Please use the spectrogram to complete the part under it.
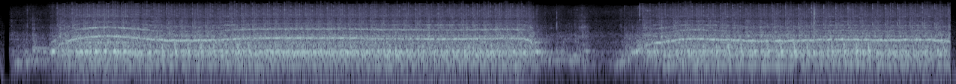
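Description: A sewing machine stitching side and shoulder seams on faux fur runs in a smooth, steady whirring drone, pauses briefly for about a second, then resumes at the same even pace, close and alone.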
